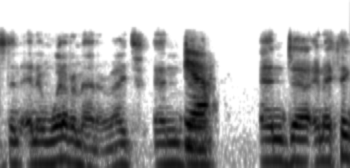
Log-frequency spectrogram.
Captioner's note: audience Agreeing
